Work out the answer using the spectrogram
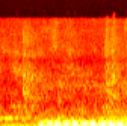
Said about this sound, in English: So give us a sort of Bartok third movement, sort of beautiful gong sound.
